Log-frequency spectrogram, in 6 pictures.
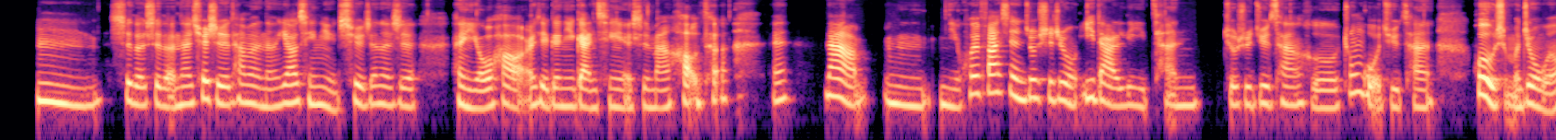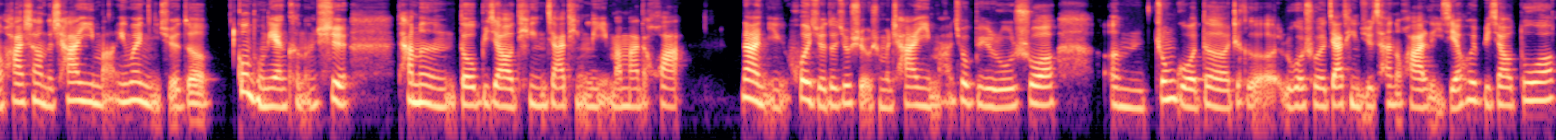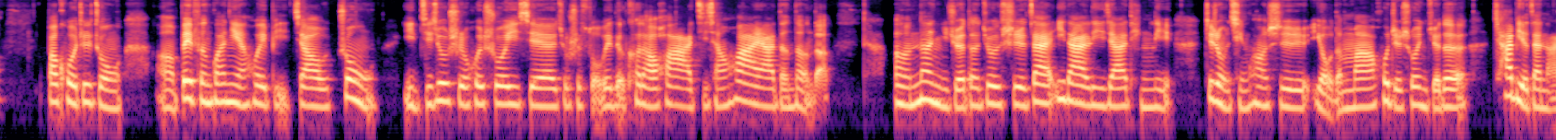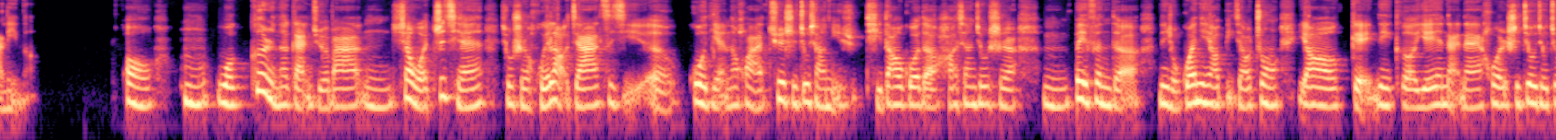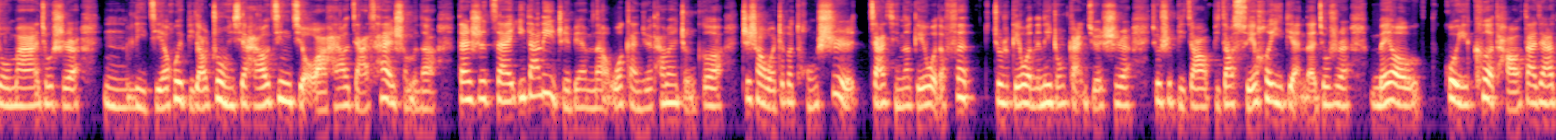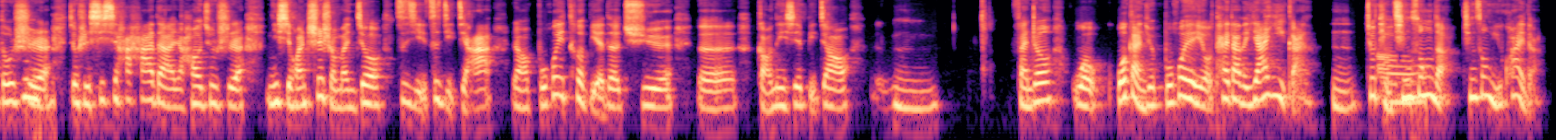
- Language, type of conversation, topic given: Chinese, podcast, 你能讲讲一次与当地家庭共进晚餐的经历吗？
- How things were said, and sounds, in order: laughing while speaking: "蛮好的"; tsk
